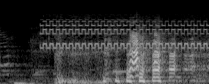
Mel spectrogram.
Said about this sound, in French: Ah, qui a pas déconnecté son téléphone avant l'émission ?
